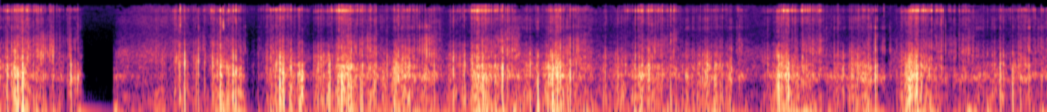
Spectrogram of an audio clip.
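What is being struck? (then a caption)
Foam microphone windscreen. Long fake nails scratch and rub a black foam microphone windscreen, making a dense, muffled crackling rustle weighted toward the low end. The scratching runs almost continuously, with a brief silent gap near the one-second mark and small dips as the strokes change pace.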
